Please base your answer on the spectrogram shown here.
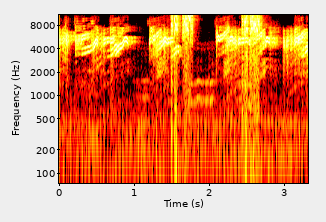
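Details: Sogon ontong bird sound used as a lure for trapping birds: bursts of high, thin, scratchy chattering calls lasting under a second each, with short pauses between them.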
